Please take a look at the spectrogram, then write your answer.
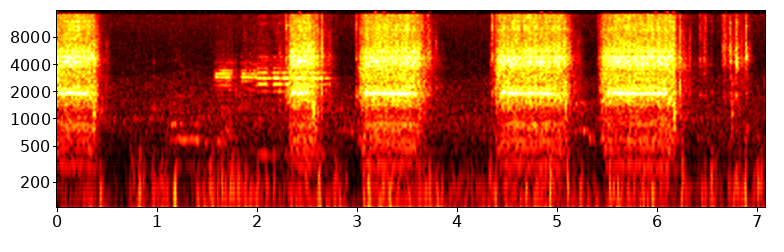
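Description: A sewing machine stitches the hem of a skirt palazzo in five short, loud bursts of rapid rattling separated by brief pauses, with a voice murmuring underneath.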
